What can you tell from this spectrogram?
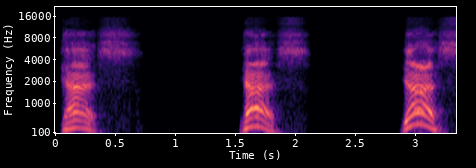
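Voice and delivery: emphatic, rising-pitched cries of yes; excited approval. Real, not acted. Cheering on co-host's pick.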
